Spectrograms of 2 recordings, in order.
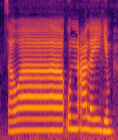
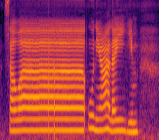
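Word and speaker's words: سواء عليهم: Cara bacanya yaitu sawaun alaihim. Saat wasal dibaca sawauni alaihim. Muncul nun wiqayah setelah tanwin dumah.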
